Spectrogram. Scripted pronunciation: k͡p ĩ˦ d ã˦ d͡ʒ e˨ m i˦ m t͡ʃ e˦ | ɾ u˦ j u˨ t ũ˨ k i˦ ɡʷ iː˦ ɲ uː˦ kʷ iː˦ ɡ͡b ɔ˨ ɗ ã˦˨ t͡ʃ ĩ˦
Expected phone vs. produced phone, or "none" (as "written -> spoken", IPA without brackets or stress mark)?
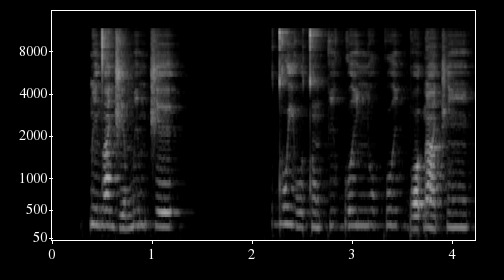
ɾ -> d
